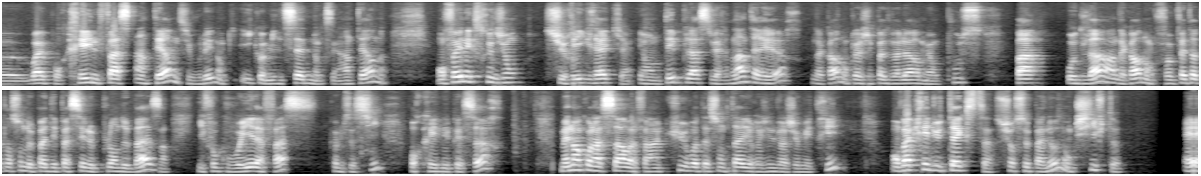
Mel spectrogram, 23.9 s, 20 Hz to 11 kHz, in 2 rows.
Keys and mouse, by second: 3.3 middle click, 4.9 e, 17.1 Tab, 17.7-18.0 middle drag, 18.3 q, 19.2 q, 20.3 middle drag.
